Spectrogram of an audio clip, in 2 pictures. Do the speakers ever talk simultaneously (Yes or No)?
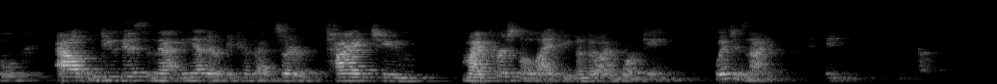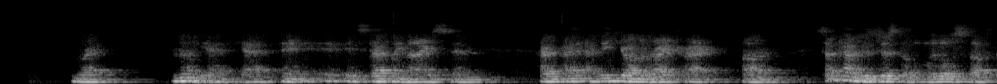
No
